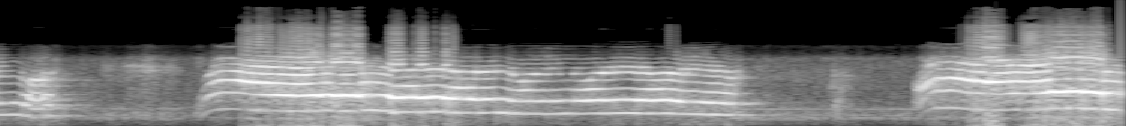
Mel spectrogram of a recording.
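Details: Kesha, a talking pet cat complaining about its fate indoors: a brief meow, then a long drawn-out wailing meow of about three and a half seconds, followed by another loud, rising-then-falling meow.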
